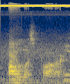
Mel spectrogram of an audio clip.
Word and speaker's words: Olmos Park: Is it Olmos Park? – Olmos Park. – Yeah. How do you spell that? – O-L-M-O-S.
